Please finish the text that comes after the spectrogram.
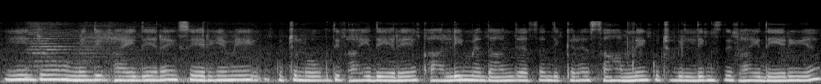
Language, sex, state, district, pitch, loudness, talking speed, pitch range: Hindi, female, Haryana, Rohtak, 190 Hz, -13 LUFS, 210 wpm, 185-200 Hz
